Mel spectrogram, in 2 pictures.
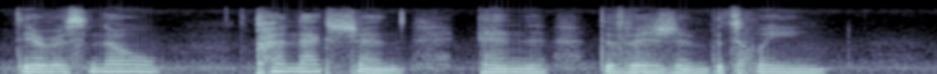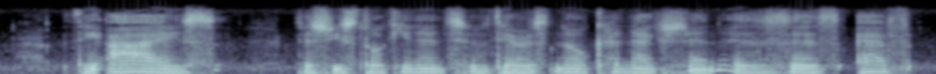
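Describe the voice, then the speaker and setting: A woman narrating a story slowly and deliberately, with repetitions. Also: low-pitched, warm tone. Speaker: speaker.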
